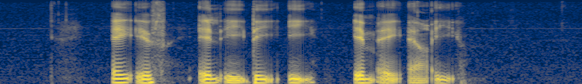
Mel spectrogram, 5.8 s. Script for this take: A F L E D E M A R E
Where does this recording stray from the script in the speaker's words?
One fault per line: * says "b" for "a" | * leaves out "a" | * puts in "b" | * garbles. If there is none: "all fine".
all fine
